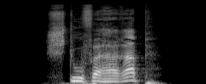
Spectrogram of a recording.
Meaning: inflection of herabstufen: 1. first-person singular present 2. first/third-person singular subjunctive I 3. singular imperative
- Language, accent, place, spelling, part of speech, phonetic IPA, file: German, Germany, Berlin, stufe herab, verb, [ˌʃtuːfə hɛˈʁap], De-stufe herab.ogg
